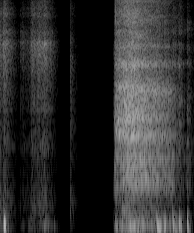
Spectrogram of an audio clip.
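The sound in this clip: A person takes a deep breath: a soft breathy intake, then a long, loud, airy exhale like a heavy sigh, heard alone with no talking.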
